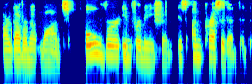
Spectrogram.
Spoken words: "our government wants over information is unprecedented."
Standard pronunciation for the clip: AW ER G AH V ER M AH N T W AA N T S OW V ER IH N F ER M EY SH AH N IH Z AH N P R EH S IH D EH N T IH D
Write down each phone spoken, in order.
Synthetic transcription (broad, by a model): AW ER G AH V ER M AH N T W AA N T S OW V ER IH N F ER M EY SH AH N IH Z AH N P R EH S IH D EH N T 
